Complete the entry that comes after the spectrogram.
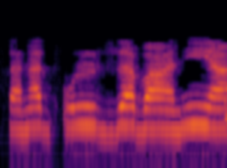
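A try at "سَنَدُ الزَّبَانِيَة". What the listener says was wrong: उल नहीं बोलेंगे ना, सनद उल नहीं बोलना। लाम के ऊपर तो कुछ भी नहीं है, जा के ऊपर शाद है, जा से मिलाना है। सनद उज जबानिया,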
